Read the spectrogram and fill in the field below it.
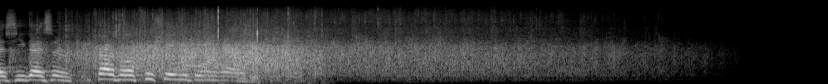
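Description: An audience applauds in a large hall, then the applause fades away.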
